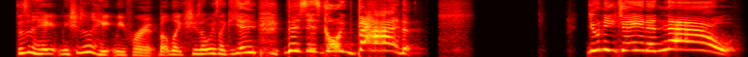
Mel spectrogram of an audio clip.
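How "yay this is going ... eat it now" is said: loud, high, blared-out, acted-out voice. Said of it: "I'm already being loud".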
